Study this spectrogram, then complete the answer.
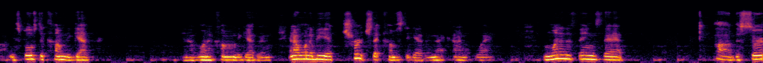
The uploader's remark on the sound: Our zoom streamed service. Internet went down at about the 44 minute mark, so the sermon ends abruptly unfortunately.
